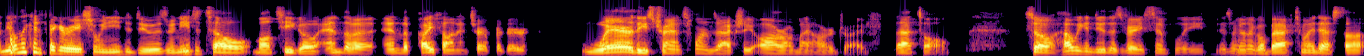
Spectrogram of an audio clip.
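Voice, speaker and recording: A man with a Canadian accent has an unremarkable speaking voice at medium pitch. He talks at a fairly quick pace with ordinary pitch variation. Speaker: software trainer. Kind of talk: tutorial. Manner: casual.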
